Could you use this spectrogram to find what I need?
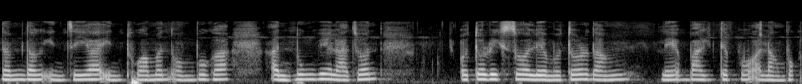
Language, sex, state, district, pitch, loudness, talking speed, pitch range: Mizo, female, Mizoram, Aizawl, 220 Hz, -15 LUFS, 180 wpm, 210-230 Hz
